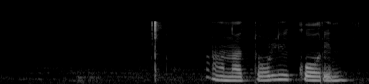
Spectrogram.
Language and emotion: Russian, neutral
